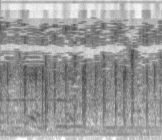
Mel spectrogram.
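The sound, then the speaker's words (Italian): Brief applause from an audience at a ceremony for a woman and her family, heard as quick, crowded clapping that stays even for under two seconds. “Caterina e famiglia, ecco qui un applauso anche a Caterina.”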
